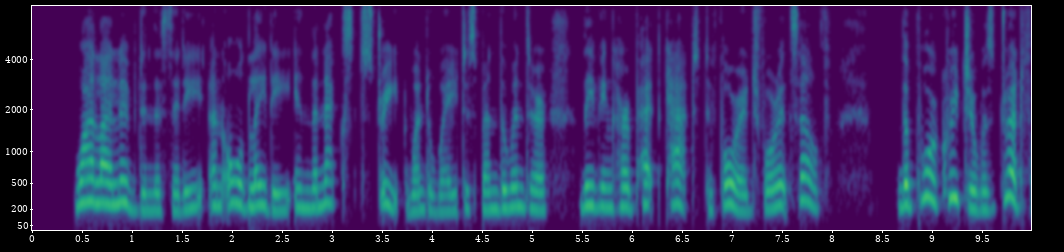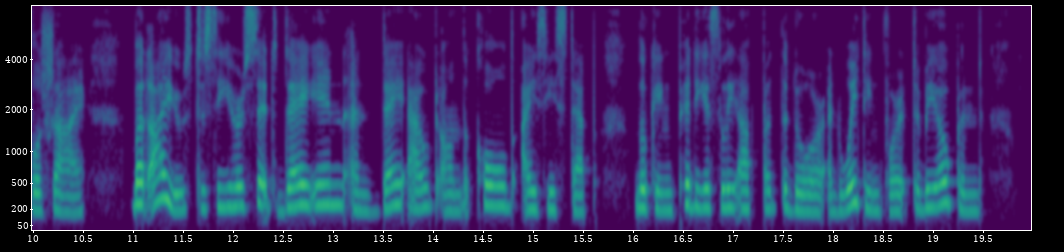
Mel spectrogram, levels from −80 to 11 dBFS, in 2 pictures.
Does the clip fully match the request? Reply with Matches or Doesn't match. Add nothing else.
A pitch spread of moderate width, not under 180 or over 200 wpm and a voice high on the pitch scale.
Matches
